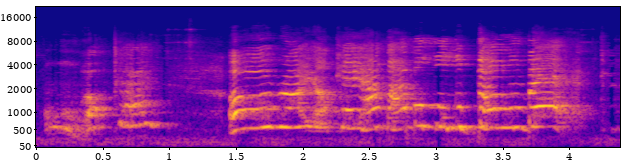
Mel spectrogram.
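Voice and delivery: hammed-up taken-aback reaction; mock surprise. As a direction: act startled by the accent. Man reacting to Russian accent.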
